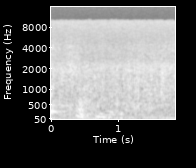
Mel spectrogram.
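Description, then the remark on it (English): A soft, steady hiss of rain falling outside in Washington, heard faintly and evenly throughout with no voices and no distinct drops standing out. “I can hear the rain.”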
